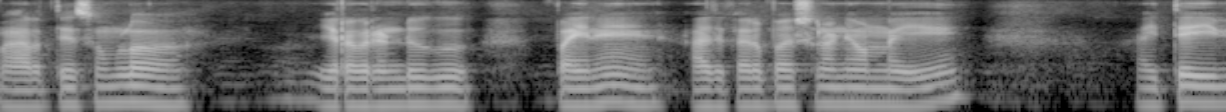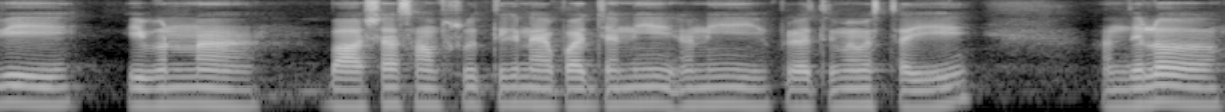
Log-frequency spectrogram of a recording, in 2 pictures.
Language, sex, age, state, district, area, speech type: Telugu, male, 18-30, Andhra Pradesh, Eluru, rural, spontaneous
